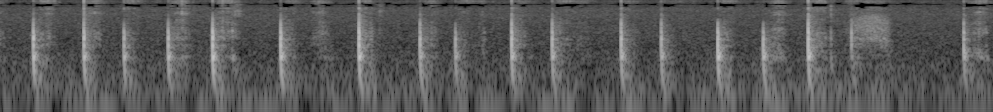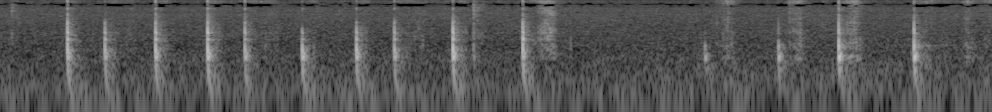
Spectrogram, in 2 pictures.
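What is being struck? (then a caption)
Plastic stylus on a tablet screen with a matte plastic film. A plastic stylus writes words on an iPad lying flat, with a matte plastic paper-like film over its glass screen. It makes a quick, steady series of sharp, dry taps and short scratches against a quiet background, each click dying away almost instantly.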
